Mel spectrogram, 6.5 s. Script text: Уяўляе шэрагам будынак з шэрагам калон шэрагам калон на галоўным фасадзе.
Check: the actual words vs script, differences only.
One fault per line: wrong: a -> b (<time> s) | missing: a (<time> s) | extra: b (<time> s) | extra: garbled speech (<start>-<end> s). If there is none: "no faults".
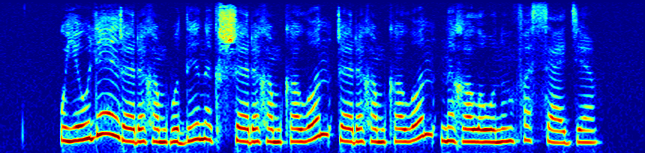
no faults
